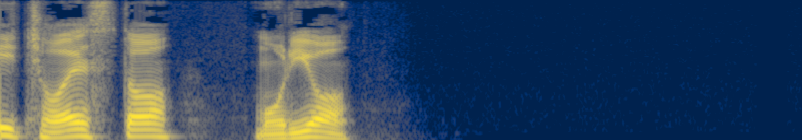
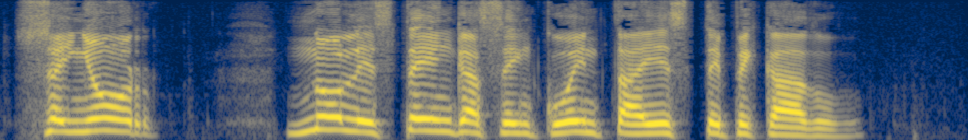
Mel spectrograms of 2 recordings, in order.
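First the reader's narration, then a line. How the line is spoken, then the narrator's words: Loud shout. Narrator (Spanish): gritó con voz fuerte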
